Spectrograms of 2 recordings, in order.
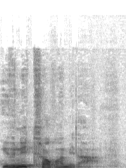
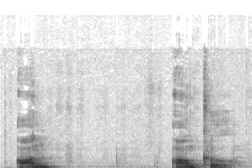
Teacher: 이 unit에서 u의 발음은 앞에 어의 발음과는 다르게 u라는 발음이 나옵니다.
